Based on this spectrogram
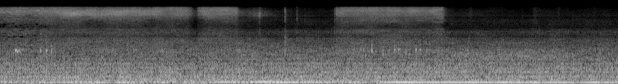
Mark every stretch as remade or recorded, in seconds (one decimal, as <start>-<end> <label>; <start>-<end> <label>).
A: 0.0-0.5 recorded; 0.5-6.2 remade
